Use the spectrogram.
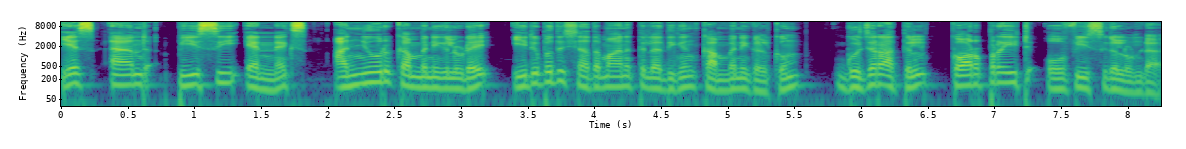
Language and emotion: Malayalam, neutral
